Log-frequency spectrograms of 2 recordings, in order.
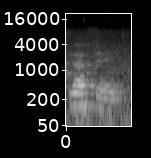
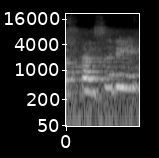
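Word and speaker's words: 수단 Ⅲ: 너 이거 읽어봐. 수다쓰리. 그렇죠. 이렇게 읽어요. 이렇게 쓰고요. 우리가 수단 3 용액이라고 읽어요.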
